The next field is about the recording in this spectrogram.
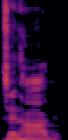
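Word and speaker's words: ten Hag: you know new new coach comes in yeah tin hog that's what they say let's say his name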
